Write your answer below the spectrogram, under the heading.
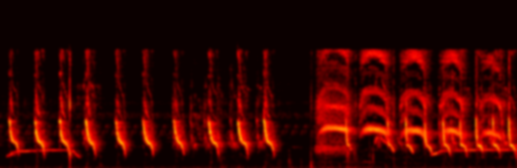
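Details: Bar-winged prinia (ciblek) lure song meant to draw other birds into singing: steady, evenly spaced high downward-slurred notes, roughly four per second, with a thin level whistle under the first notes, then denser buzzy arched phrases.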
